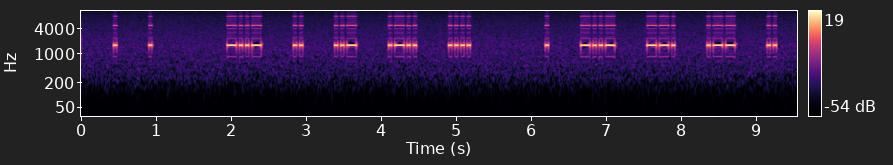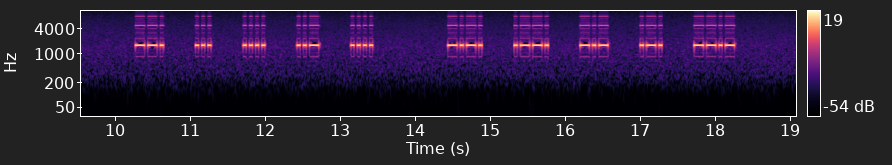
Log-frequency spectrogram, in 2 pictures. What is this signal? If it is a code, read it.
Morse code, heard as electronic beeps, machine-sent, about 29 wpm, spaced as for 15 wpm, 1600 Hz. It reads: … XIULH EXGWI GSHUH CPKRQ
